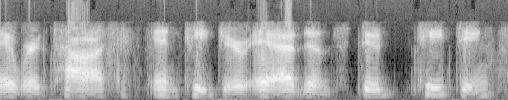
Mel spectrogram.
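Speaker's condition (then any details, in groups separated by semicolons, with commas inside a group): ALS, mild; voice slightly impaired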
